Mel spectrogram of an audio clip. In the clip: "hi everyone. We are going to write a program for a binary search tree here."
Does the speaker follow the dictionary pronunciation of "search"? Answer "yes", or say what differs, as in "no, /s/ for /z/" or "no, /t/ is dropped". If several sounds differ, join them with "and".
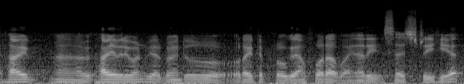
no, /s/ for /tʃ/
